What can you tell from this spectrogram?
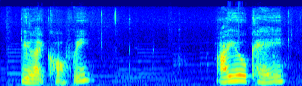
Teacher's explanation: Rising intonation. So when we want to ask yes, no questions, so which can be said as close-ended questions or closed questions, you can use rising intonation.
